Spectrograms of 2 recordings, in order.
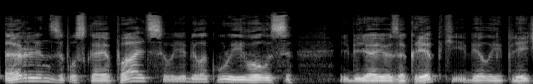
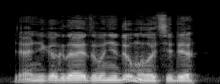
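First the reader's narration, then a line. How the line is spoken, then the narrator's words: Rough. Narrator (Russian): грубо ответил Эрленд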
